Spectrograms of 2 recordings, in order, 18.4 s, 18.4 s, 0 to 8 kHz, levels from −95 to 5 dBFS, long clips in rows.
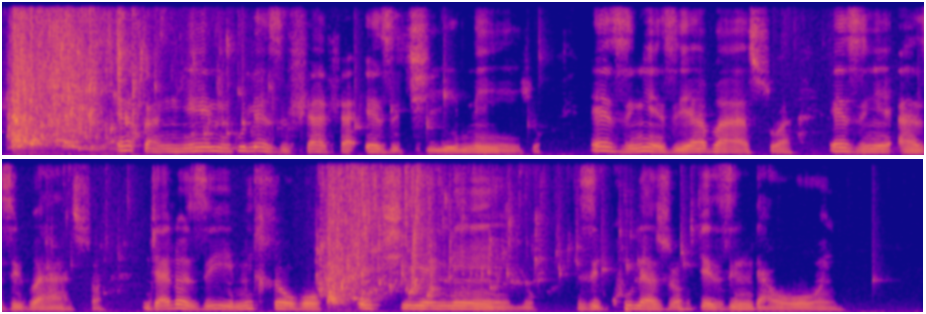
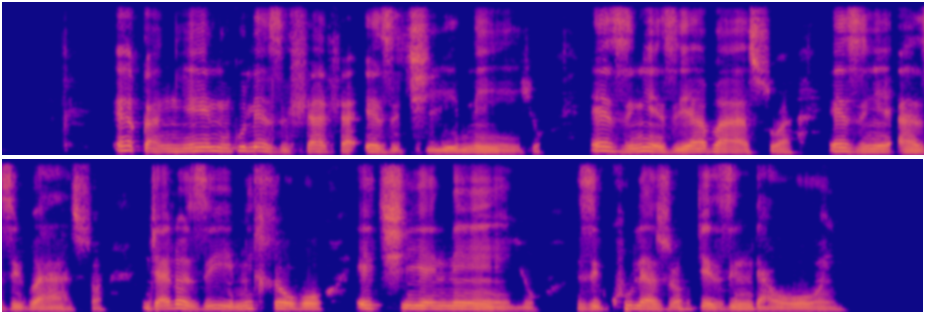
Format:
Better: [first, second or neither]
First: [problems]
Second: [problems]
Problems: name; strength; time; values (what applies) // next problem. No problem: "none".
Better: second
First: background sound (Bathtub (filling or washing)); 4 dB below the speech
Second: none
